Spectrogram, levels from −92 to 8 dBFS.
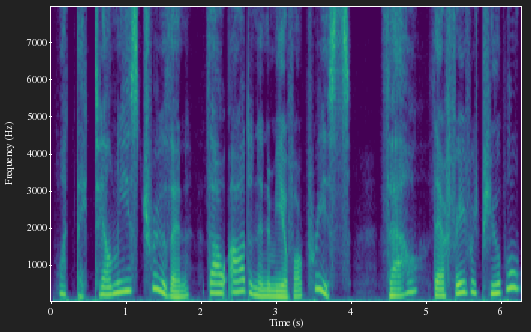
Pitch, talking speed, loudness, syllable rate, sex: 230 Hz, 170 wpm, -18 LUFS, 4.8 syllables/s, female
